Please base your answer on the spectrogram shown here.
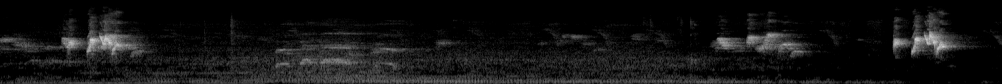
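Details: Vietnamese red-whiskered bulbul singing fast linked phrases, excited into singing along with played recordings of hatched chicks; loud liquid warbled bursts at the start and end, with quieter scattered notes and murmur between.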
